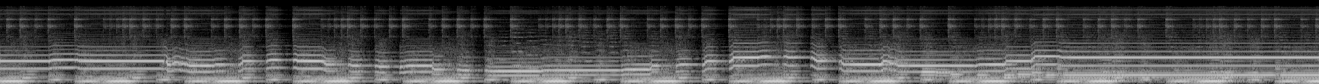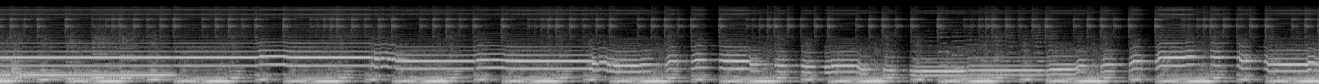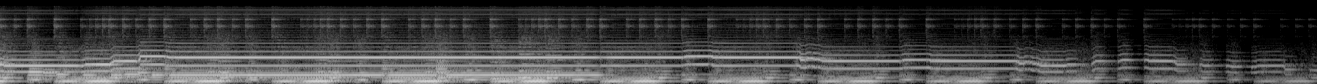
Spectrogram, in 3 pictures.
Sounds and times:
Video game music: 0.0 - 39.5.

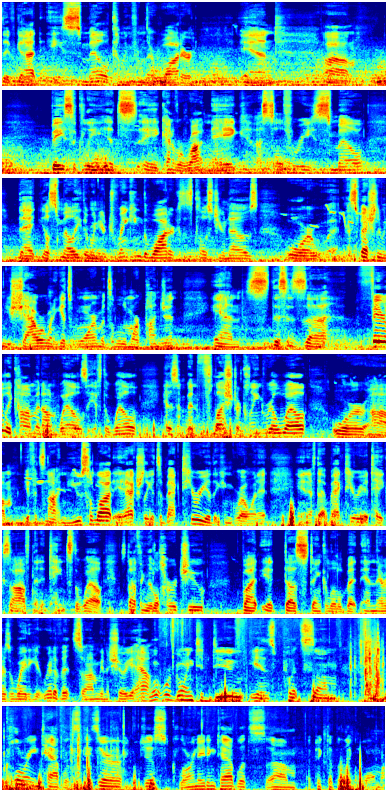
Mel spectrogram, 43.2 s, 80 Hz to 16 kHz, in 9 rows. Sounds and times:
Speech: 0.0 - 2.4, 3.0 - 4.5, 5.4 - 43.1.

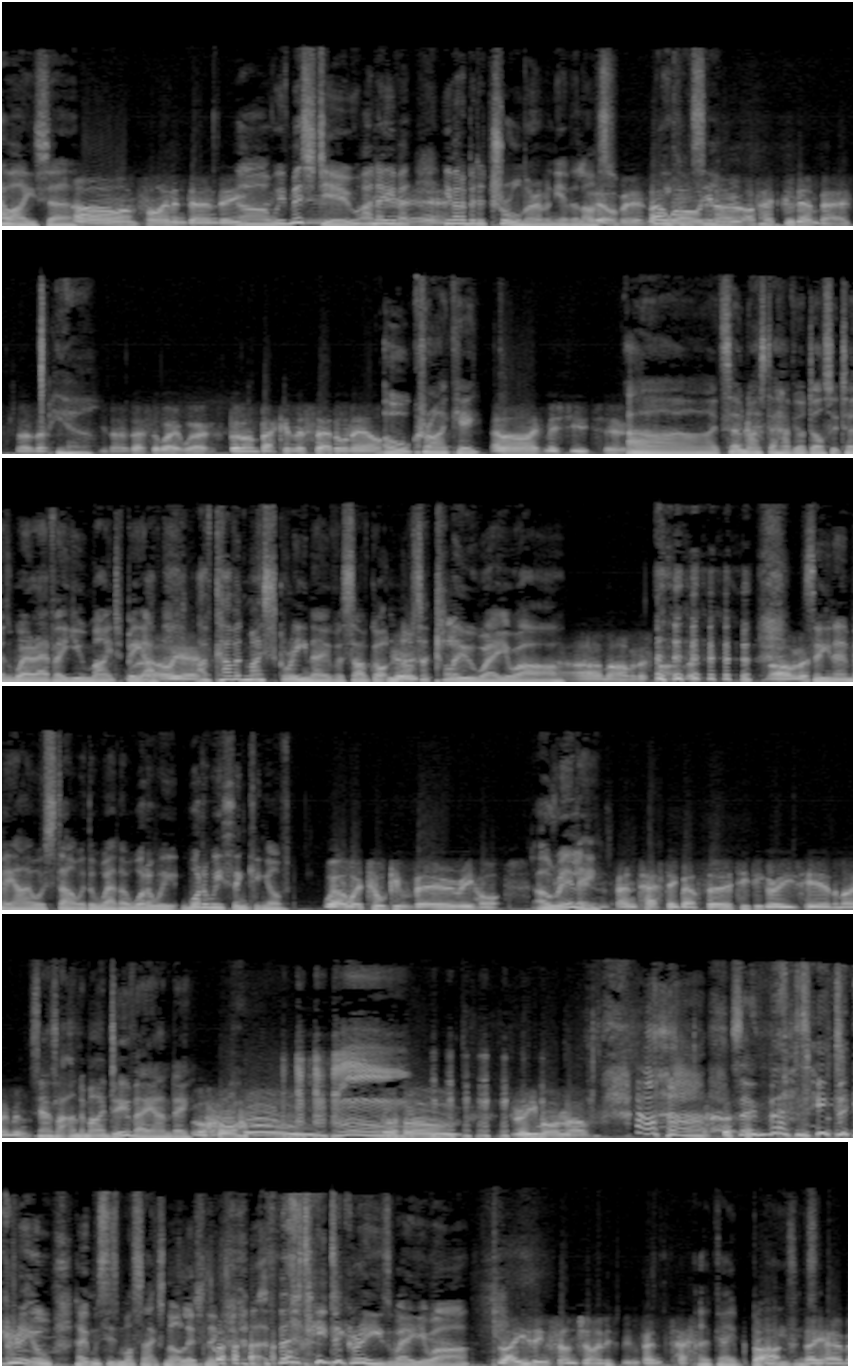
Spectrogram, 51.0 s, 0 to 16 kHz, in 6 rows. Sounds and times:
Speech: 0.0 - 17.1, 17.8 - 24.1, 24.7 - 51.0.

